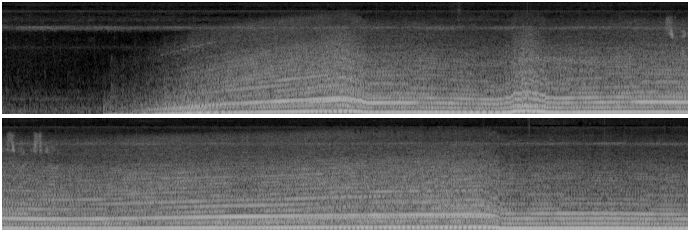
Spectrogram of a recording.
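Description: A car engine starts up and hums steadily, revving briefly now and then.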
